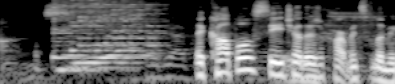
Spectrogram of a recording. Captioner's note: bright chime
